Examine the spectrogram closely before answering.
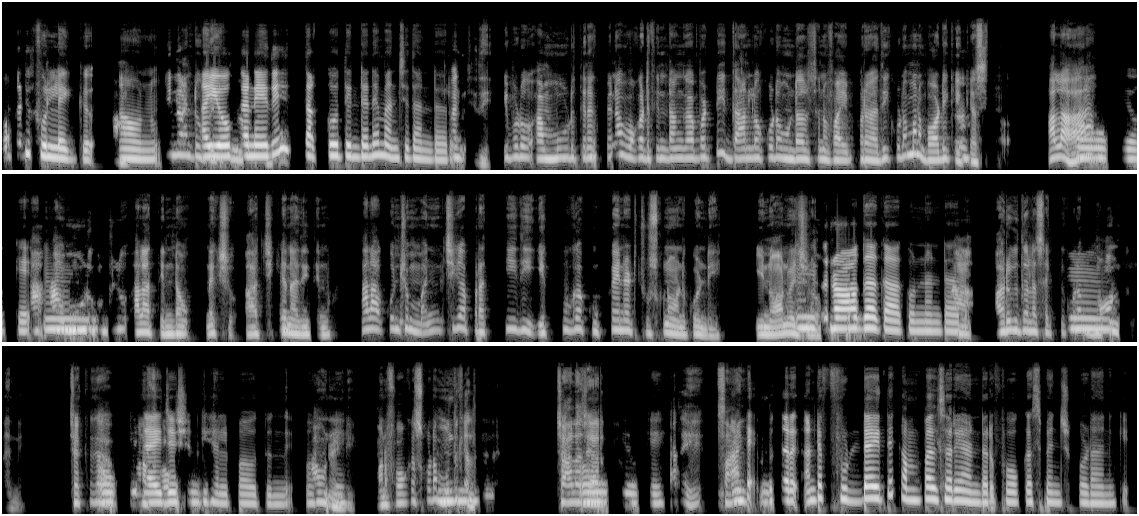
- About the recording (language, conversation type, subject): Telugu, podcast, ఫోకస్ పెంచుకోవడానికి మీకు అత్యంత ఉపయోగపడే రోజువారీ రొటీన్ ఏది?
- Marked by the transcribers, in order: in English: "ఫుల్ ఎగ్"; in English: "యోక్"; distorted speech; in English: "ఫైబర్"; in English: "బాడీకెక్కేస్తది"; in English: "నాన్ వేజ్‌లో"; in English: "రా‌గా"; in English: "డైజెషన్‌కి"; in English: "ఫోకస్"; in English: "కంపల్సరీ"; in English: "ఫోకస్"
